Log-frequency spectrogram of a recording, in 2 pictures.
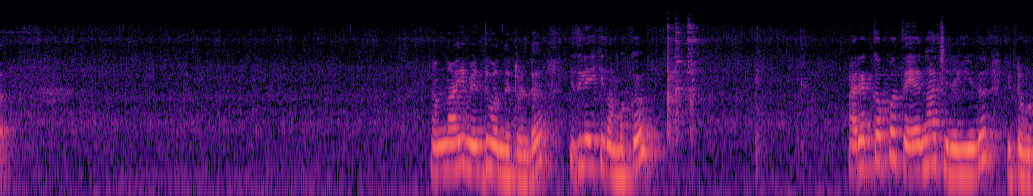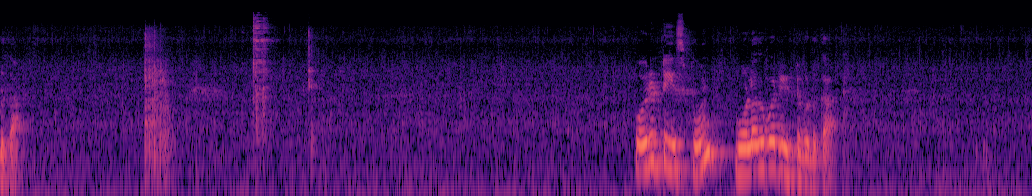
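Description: A metal spoon scrapes and stirs in a pan.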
